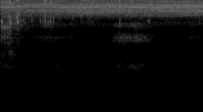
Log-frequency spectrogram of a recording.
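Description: Quiet background with a faint, steady high-pitched insect chirring.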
